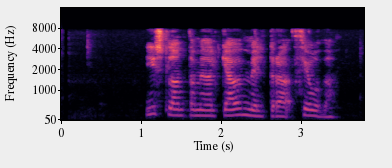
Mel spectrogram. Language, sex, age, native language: Icelandic, female, 50-59, Icelandic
